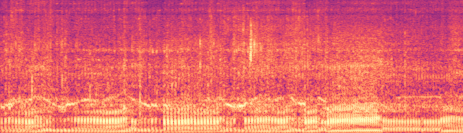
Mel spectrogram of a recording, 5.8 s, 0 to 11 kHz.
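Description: A Suzuki DR 200 big bore motorcycle rides slowly in first gear, its loud close engine a rough continuous rumble and roar with clattering, and a voice speaks over it at times.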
